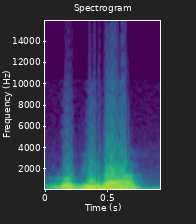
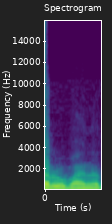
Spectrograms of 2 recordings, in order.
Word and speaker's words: روبینہ: روبینہ تو اردو نام ہے ایک، اس لیے زبان پہلے روبینہ آتا ہے، مگر ہے روبائنا تلفظ اس کا.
